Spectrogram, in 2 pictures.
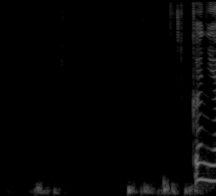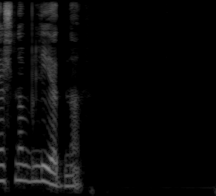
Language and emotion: Russian, neutral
